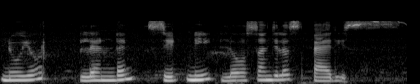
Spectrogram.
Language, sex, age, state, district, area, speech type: Malayalam, female, 45-60, Kerala, Pathanamthitta, rural, spontaneous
